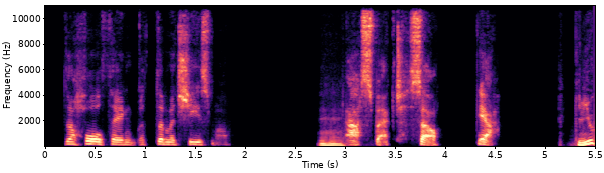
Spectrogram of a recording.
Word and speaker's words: machismo: with my dad, the whole thing with the machismo aspect. So yeah. Can you explain? You kind of cut out a little bit there as you said. How do you say that word? Machismo. Machismo.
